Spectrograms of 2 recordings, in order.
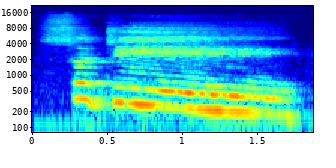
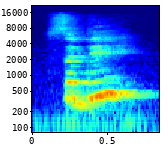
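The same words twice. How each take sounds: First: Sedih. falling, slow and settled; teacher confirming Sedih. with a long fall; answering. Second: Sedih? with a rising question tune; teacher asking Sedih? up high, questioning. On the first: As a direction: answer Sedih. softly, drawn out with a falling tune. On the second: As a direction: ask Sedih? inviting the children to answer. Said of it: "Bagaimana hatinya?". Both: Shown as a demonstration.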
